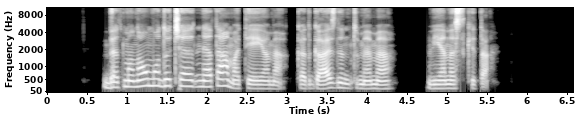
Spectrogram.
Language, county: Lithuanian, Klaipėda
